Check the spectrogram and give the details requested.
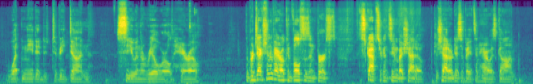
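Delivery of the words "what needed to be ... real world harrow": low, eerily calm, unruffled delivery. A narrator reads her words to Harrow's projection, strangely calm. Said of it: "her voice is strangely calm".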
